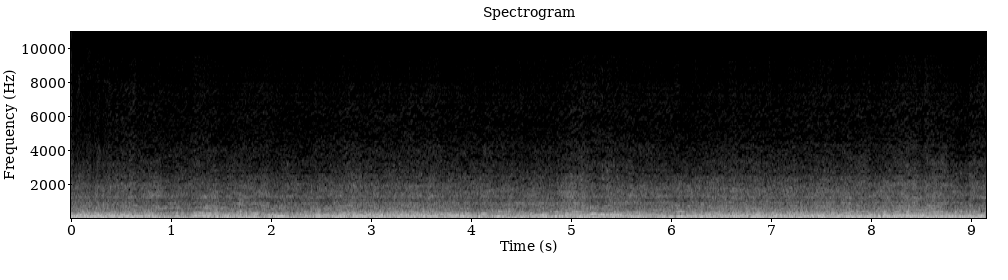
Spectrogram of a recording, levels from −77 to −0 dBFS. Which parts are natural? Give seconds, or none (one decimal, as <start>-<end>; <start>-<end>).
0.0-0.6; 2.7-3.9; 6.2-7.8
